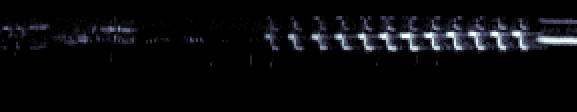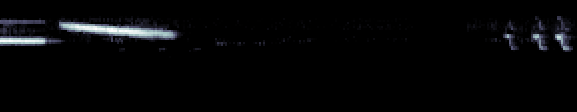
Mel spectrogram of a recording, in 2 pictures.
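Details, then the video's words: Yellowhammer singing, presented as a softly looping countryside soundscape. A quick run of about a dozen high, even, repeated notes, then a sustained steady note and a higher, slightly falling drawn-out note, with a new run starting at the end. "Yellowhammer Singing"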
